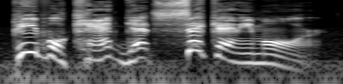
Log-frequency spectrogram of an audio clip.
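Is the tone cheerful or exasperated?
exasperated. It sounds exasperated, like a complaint.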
